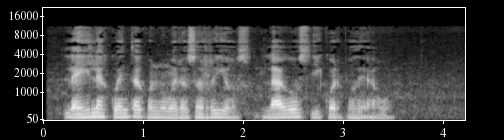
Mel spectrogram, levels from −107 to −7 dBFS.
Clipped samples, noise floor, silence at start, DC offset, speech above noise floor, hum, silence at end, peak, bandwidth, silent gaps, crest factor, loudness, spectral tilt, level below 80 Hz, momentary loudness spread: under 0.1%; -59 dBFS; 0.2 s; under 0.1%; 37 dB; none; 0.7 s; -4 dBFS; 11.5 kHz; none; 20 dB; -23 LUFS; -6 dB/octave; -54 dBFS; 12 LU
